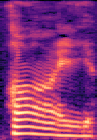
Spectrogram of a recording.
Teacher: in a word like 'eye' the vowel begins with a very open quality, a bit like the vowel quality in 'arm' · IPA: [ai]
